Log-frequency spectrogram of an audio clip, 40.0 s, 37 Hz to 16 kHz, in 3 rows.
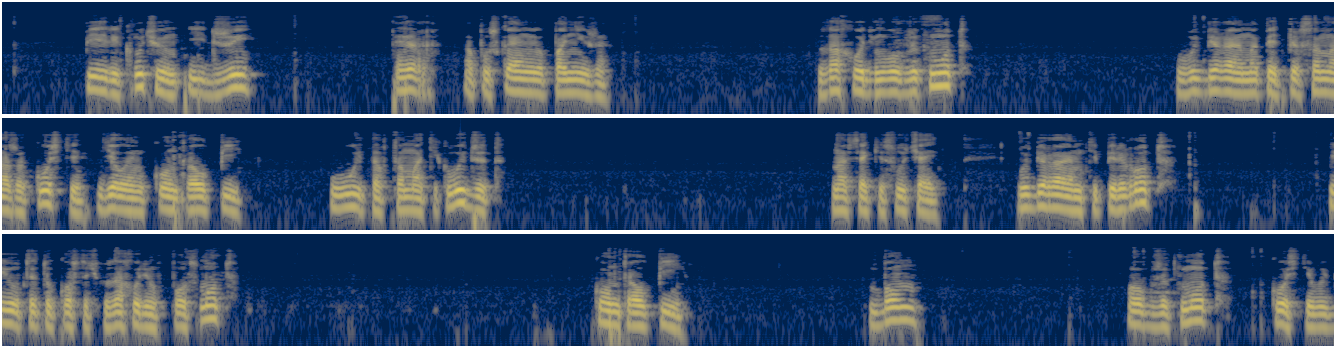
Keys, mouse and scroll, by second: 1.8 g, 3.9 r, 8.0 click, 11.8 click, 13.0 shift+click, 14.9 ctrl+p, 23.4 click, 25.9 shift+click, 27.7 click, 31.0 click, 32.6 ctrl+p, 37.2 click, 39.0 click.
